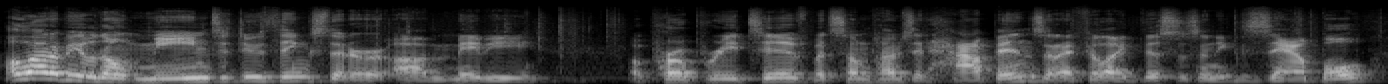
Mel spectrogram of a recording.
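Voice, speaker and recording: A man hosts an informal livestream in a bright, crisp-edged voice at an average male pitch. He talks like a percussion teacher showing off favorite gear, rambling along casually with clear enthusiasm. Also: big pitch swings, brisk.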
